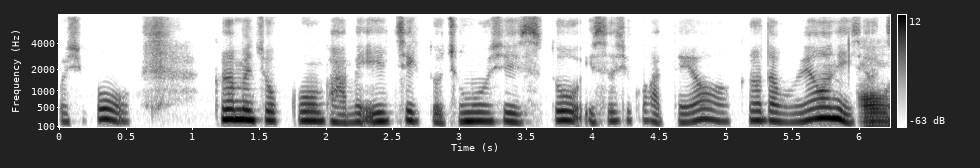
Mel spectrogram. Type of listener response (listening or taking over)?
listening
